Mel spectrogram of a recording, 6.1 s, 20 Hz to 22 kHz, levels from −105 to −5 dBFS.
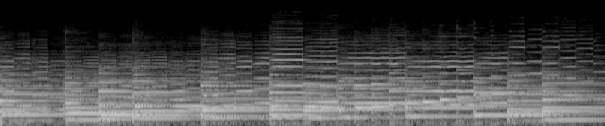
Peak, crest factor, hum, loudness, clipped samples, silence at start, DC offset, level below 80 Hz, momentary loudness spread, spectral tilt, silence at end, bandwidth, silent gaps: -18 dBFS; 14 dB; none; -34 LUFS; under 0.1%; 0 s; under 0.1%; -64 dBFS; 4 LU; -7 dB/octave; 0 s; 8.2 kHz; none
